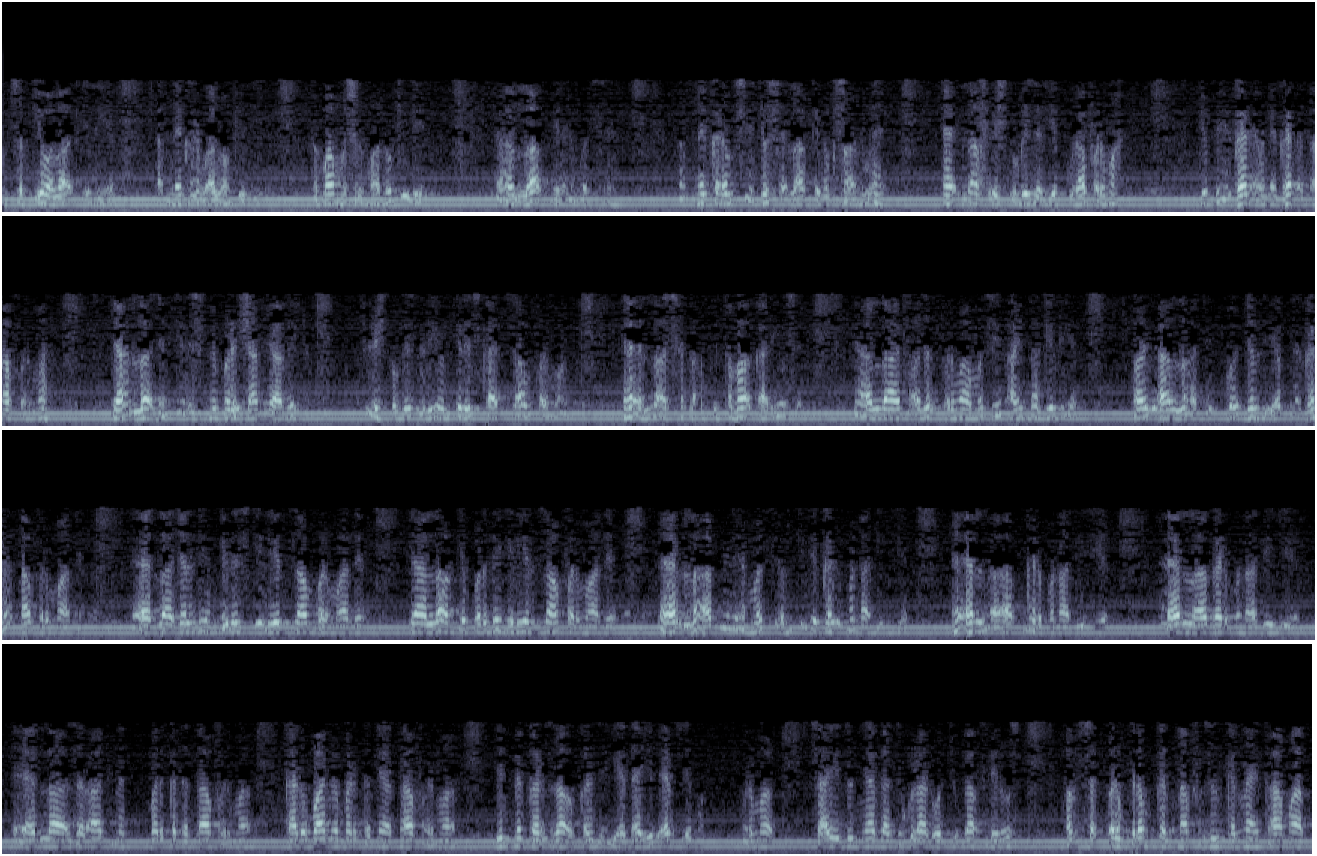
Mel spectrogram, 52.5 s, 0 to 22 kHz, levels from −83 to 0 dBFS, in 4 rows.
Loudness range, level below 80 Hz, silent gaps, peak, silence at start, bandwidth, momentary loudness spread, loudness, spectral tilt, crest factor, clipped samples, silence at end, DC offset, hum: 3 LU; -54 dBFS; none; -8 dBFS; 0 s; 5 kHz; 10 LU; -29 LUFS; -11.5 dB/octave; 20 dB; under 0.1%; 0 s; under 0.1%; none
